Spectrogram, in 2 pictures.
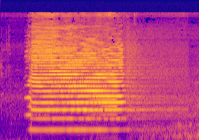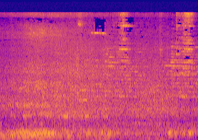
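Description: Indian Railways locomotive sounds one long, steady horn blast of about two seconds. It then rushes past hauling LHB passenger coaches, with a rising rumble of the locomotive and wheels, and a rhythmic rattle of wheels on the rails near the end.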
